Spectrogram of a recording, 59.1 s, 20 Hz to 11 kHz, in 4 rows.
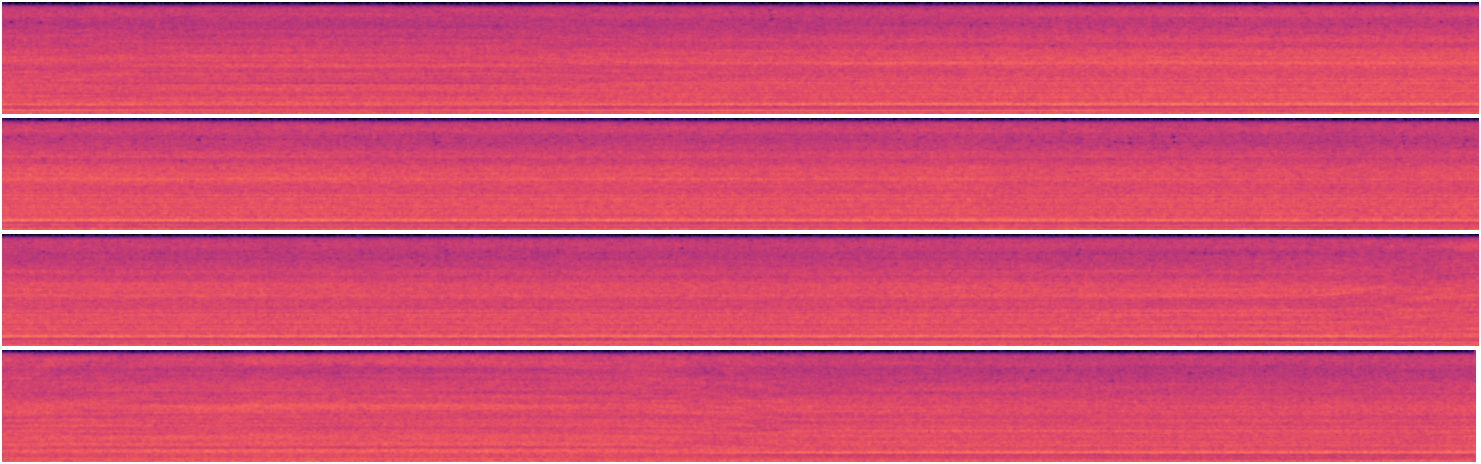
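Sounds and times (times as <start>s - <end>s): glider airflow noise: 33.8s - 59.0s.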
